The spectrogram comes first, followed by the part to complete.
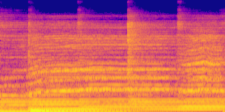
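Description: A group of girls singing a slow song together over instrumental backing with sustained chords and deep bass notes; a new bass note and sung phrase come in shortly after the start.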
